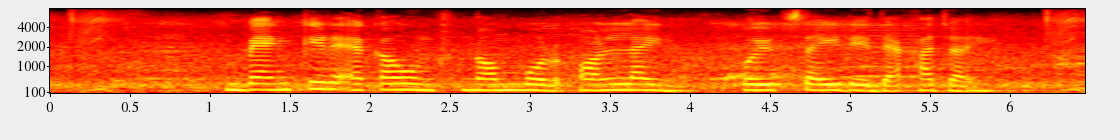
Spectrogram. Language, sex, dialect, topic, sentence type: Bengali, female, Northern/Varendri, banking, statement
